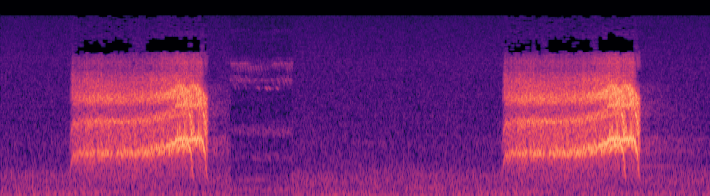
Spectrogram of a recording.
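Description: Short-eared Owl giving two harsh, wheezy screeches, each about a second long and swelling toward the end, about three seconds apart.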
